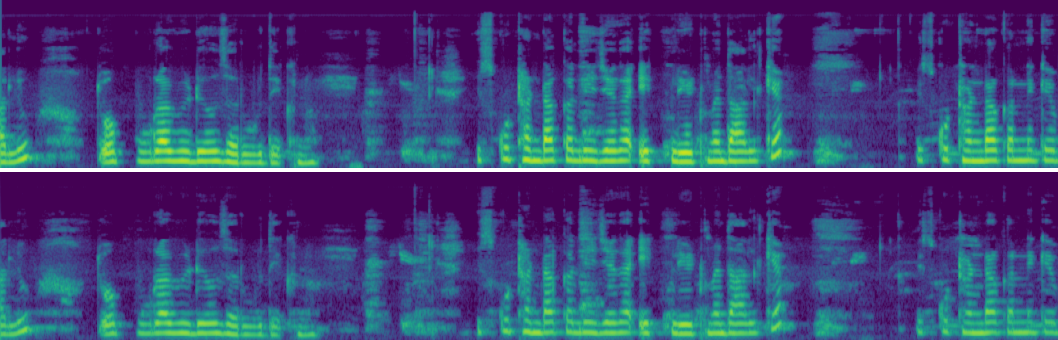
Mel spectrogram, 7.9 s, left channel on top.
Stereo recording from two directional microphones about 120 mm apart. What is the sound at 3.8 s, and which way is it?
A woman's voice, 45° left (ahead or behind).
